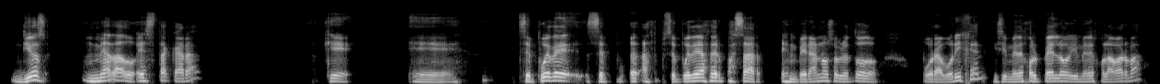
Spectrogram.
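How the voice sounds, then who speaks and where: A middle-aged man from the Basque Country in Spain, speaking with a Spanish accent and giving an animated, digressive seminar talk full of restarts. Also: mid-range voice, unhurried, vocal fry, long pauses, no echo, studio quality.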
